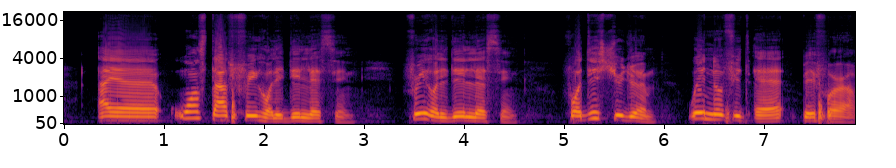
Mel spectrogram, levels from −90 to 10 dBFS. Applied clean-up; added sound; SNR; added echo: none; none; none; none.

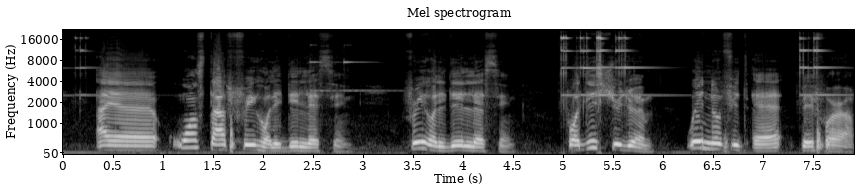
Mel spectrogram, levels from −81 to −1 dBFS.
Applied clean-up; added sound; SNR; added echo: none; Bicycle bell; 14 dB; none.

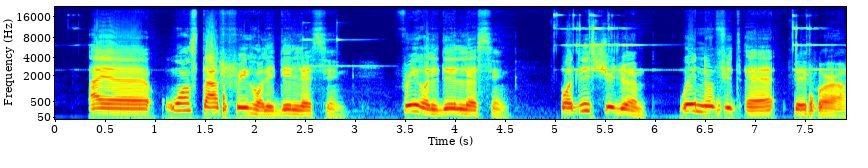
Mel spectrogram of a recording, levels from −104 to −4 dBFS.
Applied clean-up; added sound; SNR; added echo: neural mask model RNNoise.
